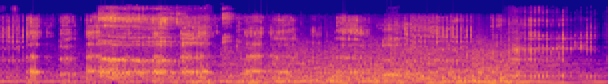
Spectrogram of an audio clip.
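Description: human body sound, burping

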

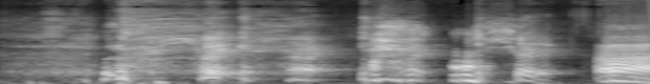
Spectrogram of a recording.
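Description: human body sound, coughing

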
